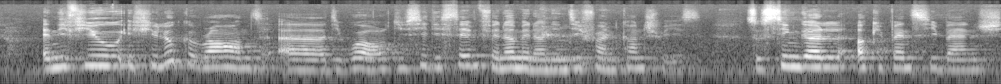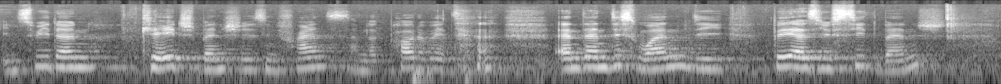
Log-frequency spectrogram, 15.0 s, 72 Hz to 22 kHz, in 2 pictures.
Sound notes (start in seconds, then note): 11.9 laughs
